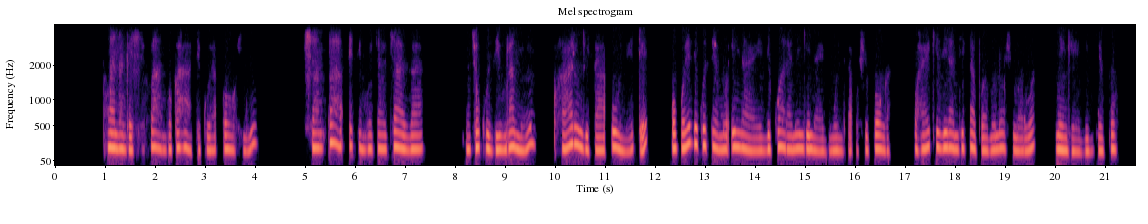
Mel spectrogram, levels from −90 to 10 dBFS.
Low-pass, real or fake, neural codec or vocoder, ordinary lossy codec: 3.6 kHz; real; none; Opus, 24 kbps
